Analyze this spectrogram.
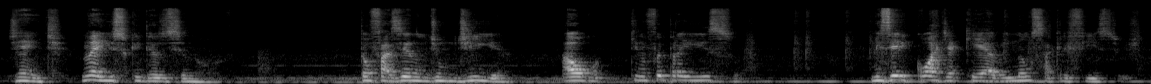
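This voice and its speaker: A man's voice: fairly high pitch, unhurried, long pauses. Brazilian guy preaching, keeps firing questions at the crowd, roomy echo and a faint hum behind. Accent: Brazilian Portuguese. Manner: emphatic, with many rhetorical questions to the listeners. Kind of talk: preaching a sermon.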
